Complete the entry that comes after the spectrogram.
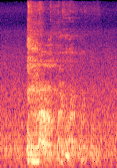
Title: hard coughing (f)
